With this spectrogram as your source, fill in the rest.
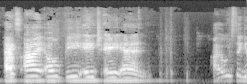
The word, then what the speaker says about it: Siobhan: Do you know how that name is spelled? S-I-O-B-H-A-N.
